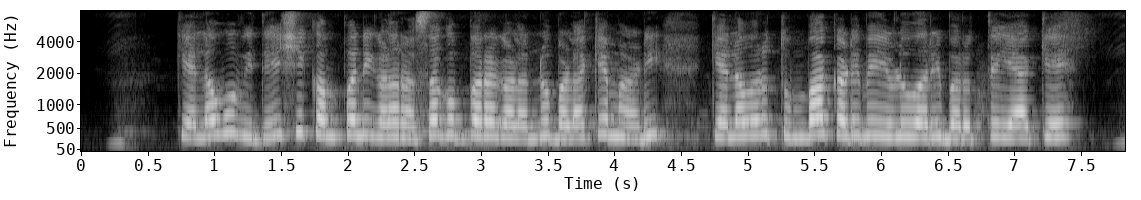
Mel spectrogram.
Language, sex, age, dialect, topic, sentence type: Kannada, female, 18-24, Central, agriculture, question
